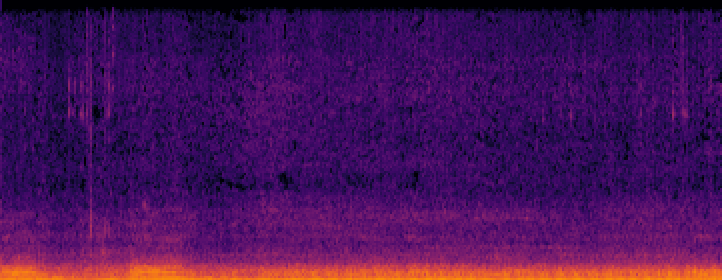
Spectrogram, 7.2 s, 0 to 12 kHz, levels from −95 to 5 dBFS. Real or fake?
real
